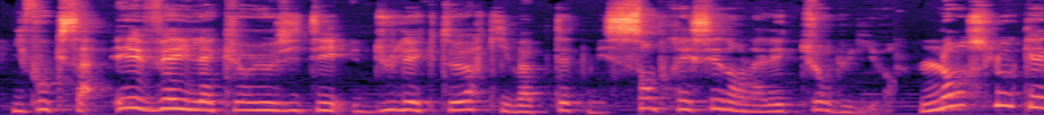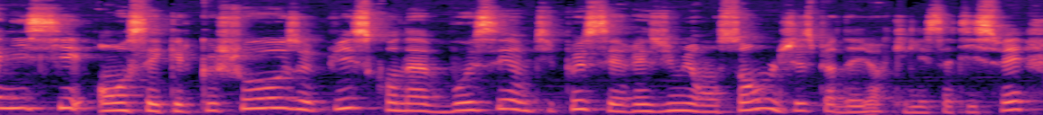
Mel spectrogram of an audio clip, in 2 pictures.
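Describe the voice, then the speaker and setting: A woman's voice: fairly high pitch, brisk, few pauses, warm tone. A woman giving a chatty, frank lesson on book covers, stretching out her headings for emphasis. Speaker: book promotion adviser. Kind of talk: casual explanatory video lesson.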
